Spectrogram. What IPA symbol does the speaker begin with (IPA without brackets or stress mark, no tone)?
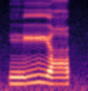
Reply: ɦ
